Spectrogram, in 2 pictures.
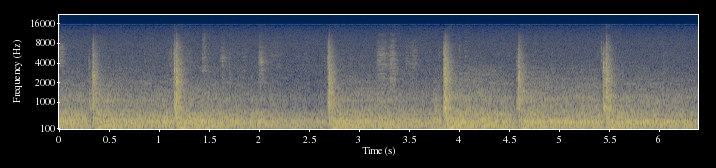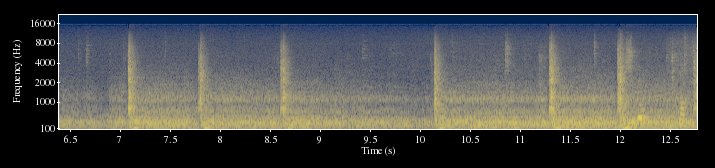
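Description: Raku kiln fire burning under a forced draught from hand-worked bellows: a steady rush of air and flame with sharp clacks, roughly one a second, from the bellows strokes. The sound of this draught is what the firing crew listen to in order to judge the kiln's condition.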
